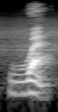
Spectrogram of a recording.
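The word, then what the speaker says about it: و: We. We. We. It is similar to the letter W in the English language, but not similar to the letter V.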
